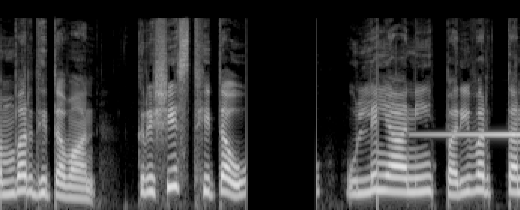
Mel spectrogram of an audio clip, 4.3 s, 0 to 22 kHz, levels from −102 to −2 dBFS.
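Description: At 2.05 s the speech cuts out into silence for about 0.58 s, resuming at 2.63 s. This is a playback stall, most likely caused by the player running short of buffered data or its output thread being held up, so nothing reached the output until it caught up. On a waveform it is a flat, silent gap with abrupt edges. A spectrogram shows a clean vertical band of empty time across all frequencies.

At 3.14 s there is a brief glitch, the mark of damaged data in a compressed stream. Some of the encoded frames here were corrupted, so the decoder misread them, lost frame sync and skipped forward to the next valid header. The result is a short disturbance in the speech. A spectrogram shows a thin, smeared vertical streak or blocky patch that doesn't match the surrounding harmonics. The waveform has a tiny spike or discontinuity.

From 3.40 s to the end, a loudspeaker feedback squeal sets in. The microphone is picking up the speaker it drives, and at 1.8 kHz the loop gain exceeds one, so that tone feeds on itself. 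It swells over roughly a second into a piercing whistle that ends up about 5 dB above the speech. On a spectrogram it is a steady horizontal line at 1.8 kHz that brightens over time. The waveform envelope grows steadily into a dense, sinusoidal band.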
